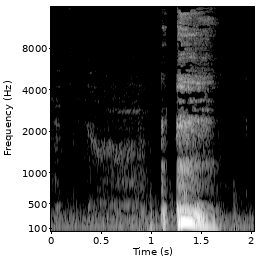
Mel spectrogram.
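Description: A man clearing his throat once, a little over a second in: a short, loud, voiced rasp that falls in pitch.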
